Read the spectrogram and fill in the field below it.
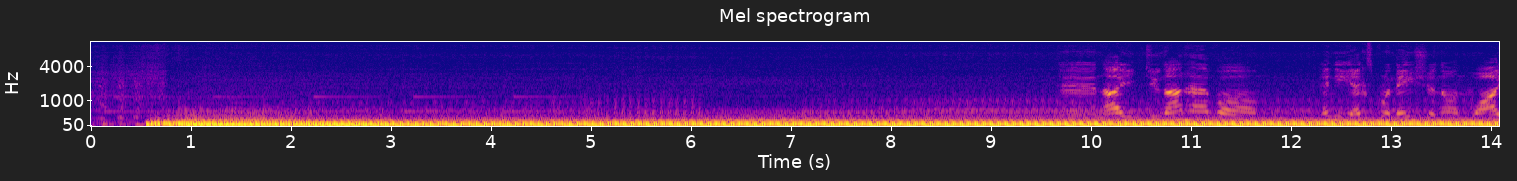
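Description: A straight-piped car engine cold starts with a sudden loud burst, then settles into a deep, steady, rumbling idle that stays close and loud, with someone talking over it toward the end.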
